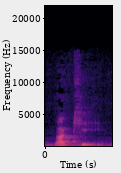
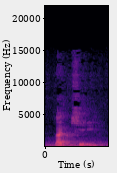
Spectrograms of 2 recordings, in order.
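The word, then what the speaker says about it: Rocky: really good um so it's really like lucky how he pronounced his name because that's how they are saying it so like lucky it's not even with an r sound because like in korea they don't have like an r sound it's like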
